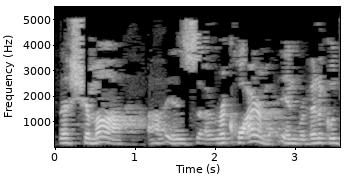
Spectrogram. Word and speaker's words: Shema: Some people may look at it and pronounce it Shema. It's actually the first Hebrew word of verse 4, and that's how it gets its title. Shema, Shema Yisrael, Adonai Eloheinu, Adonai Echad.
